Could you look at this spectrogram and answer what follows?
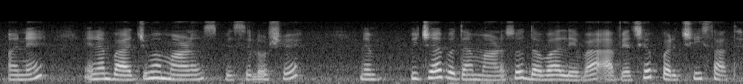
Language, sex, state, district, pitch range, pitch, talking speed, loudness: Gujarati, female, Gujarat, Valsad, 215-275 Hz, 230 Hz, 130 wpm, -16 LUFS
